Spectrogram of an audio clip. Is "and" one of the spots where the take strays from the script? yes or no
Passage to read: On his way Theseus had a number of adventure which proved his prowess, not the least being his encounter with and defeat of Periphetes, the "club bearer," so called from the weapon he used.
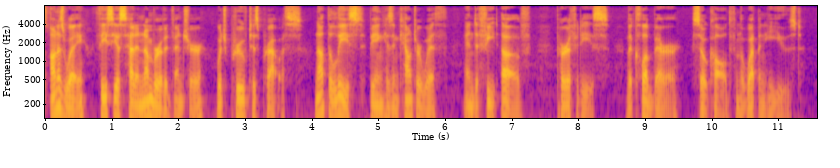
no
